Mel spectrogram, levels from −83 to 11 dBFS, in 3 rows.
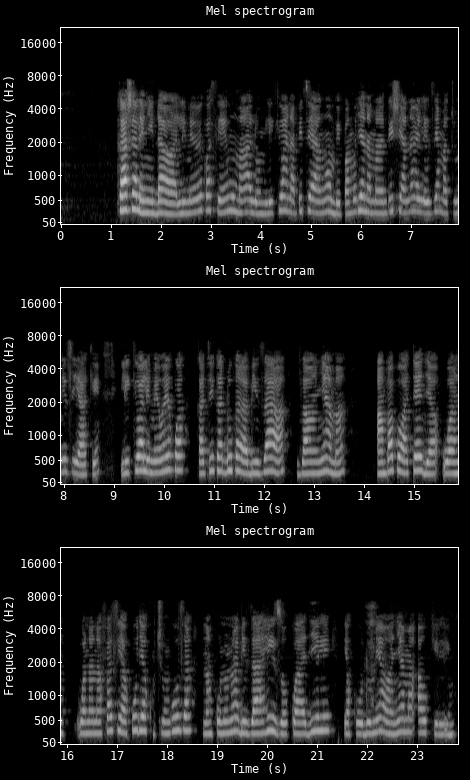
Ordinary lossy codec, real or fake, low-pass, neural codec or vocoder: AAC, 32 kbps; real; 7.2 kHz; none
